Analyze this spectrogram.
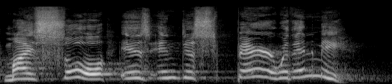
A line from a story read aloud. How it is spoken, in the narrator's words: he cried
